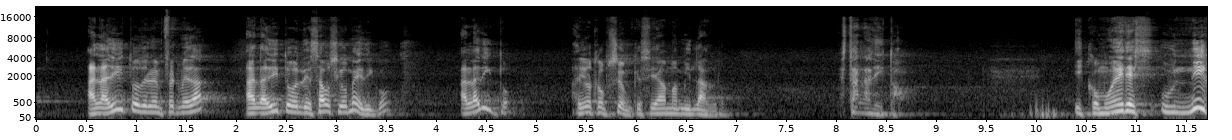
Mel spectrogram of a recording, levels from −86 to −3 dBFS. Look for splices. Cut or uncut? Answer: uncut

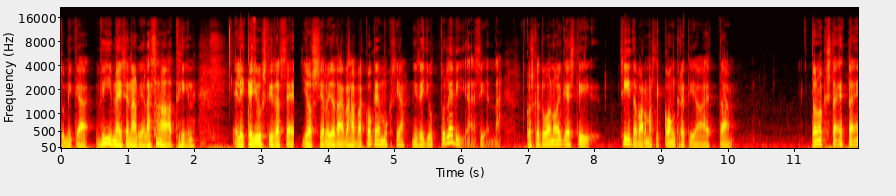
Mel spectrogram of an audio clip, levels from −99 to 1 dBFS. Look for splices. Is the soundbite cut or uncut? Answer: cut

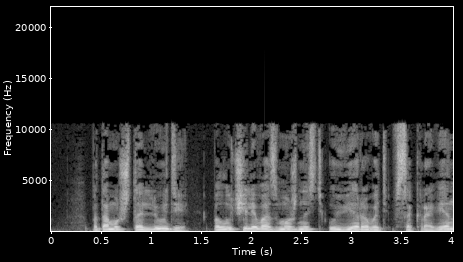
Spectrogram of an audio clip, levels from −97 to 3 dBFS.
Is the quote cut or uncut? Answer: uncut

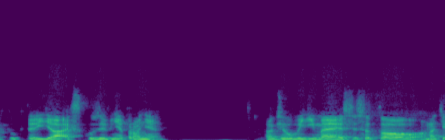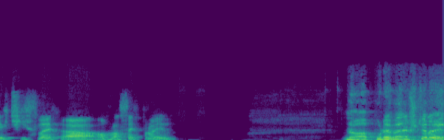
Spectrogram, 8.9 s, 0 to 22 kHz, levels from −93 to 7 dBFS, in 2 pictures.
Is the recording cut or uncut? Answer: uncut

